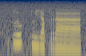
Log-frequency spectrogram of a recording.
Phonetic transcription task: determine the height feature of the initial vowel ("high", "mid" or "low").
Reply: mid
